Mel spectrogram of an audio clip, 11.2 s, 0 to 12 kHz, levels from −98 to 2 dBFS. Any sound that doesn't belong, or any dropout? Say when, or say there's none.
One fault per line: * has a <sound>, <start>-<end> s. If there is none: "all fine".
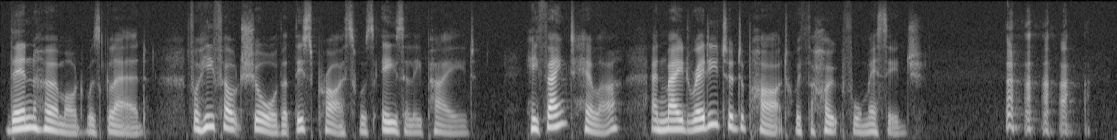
* has a laugh, 10.0-10.9 s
